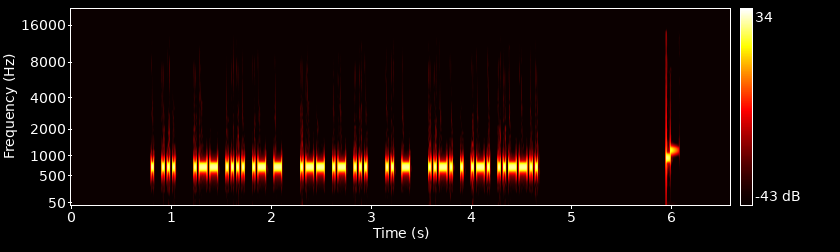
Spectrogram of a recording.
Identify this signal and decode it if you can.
Morse code, heard as a keyed tone, about 42 wpm, 700 Hz. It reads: ES WHAT WAS IT FER?
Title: Sentences from Top 100 Words and Abbreviations 45wpm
